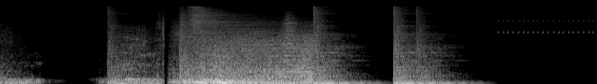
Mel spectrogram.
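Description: A bright victory fanfare plays loudly.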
